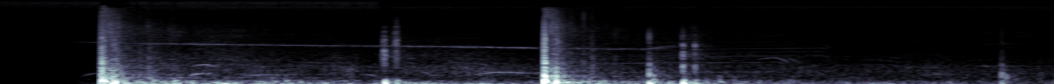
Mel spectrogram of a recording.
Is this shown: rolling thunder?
no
